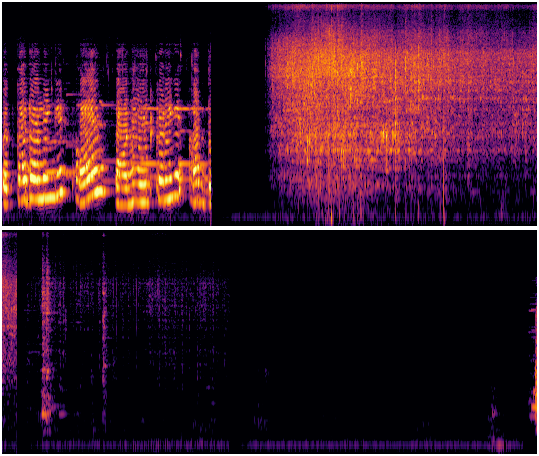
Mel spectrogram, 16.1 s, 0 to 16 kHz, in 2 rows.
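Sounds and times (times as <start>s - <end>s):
seeds sizzling in hot oil: 3.9s - 11.5s.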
